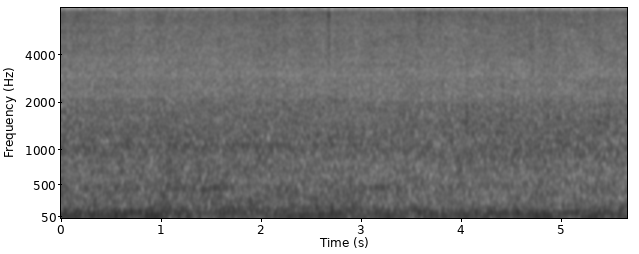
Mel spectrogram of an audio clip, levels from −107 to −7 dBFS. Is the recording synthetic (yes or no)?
yes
